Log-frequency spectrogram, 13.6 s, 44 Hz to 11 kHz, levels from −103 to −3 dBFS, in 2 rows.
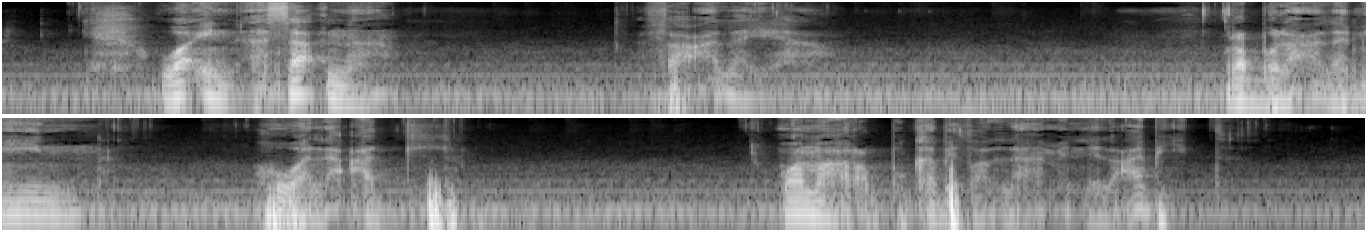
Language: Arabic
